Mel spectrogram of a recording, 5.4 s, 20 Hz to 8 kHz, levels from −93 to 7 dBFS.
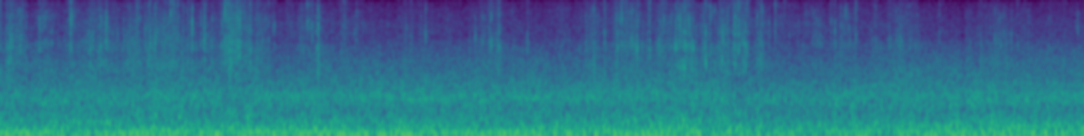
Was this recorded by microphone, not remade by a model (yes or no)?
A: yes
